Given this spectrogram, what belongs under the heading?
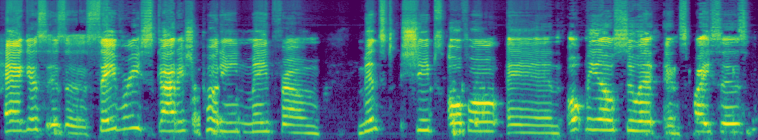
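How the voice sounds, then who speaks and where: A woman's voice: a little high, slow pace, sharp tone, poor audio. A woman co-hosting a casual chat, reading out viewer comments and laughing easily.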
